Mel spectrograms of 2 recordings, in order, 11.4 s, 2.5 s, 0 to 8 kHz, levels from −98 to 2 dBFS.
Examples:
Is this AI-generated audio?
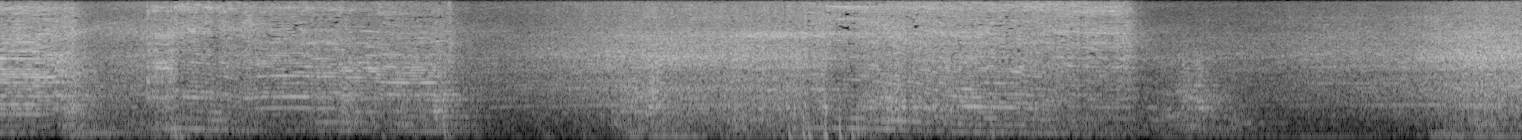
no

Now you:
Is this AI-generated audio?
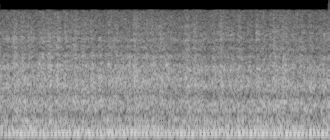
yes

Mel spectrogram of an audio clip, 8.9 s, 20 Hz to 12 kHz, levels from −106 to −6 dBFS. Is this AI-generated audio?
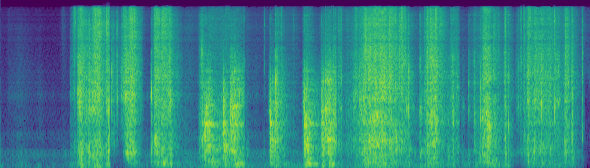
yes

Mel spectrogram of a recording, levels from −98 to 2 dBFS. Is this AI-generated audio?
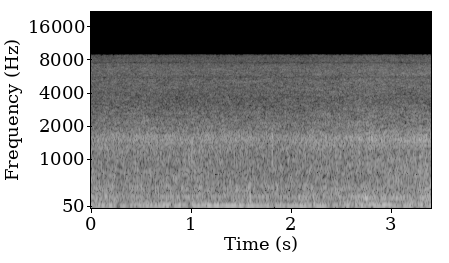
no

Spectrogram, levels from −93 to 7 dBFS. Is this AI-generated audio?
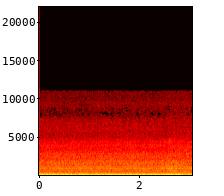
no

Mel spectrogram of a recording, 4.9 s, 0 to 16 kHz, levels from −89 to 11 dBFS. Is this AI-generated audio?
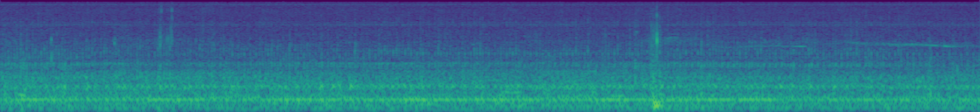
no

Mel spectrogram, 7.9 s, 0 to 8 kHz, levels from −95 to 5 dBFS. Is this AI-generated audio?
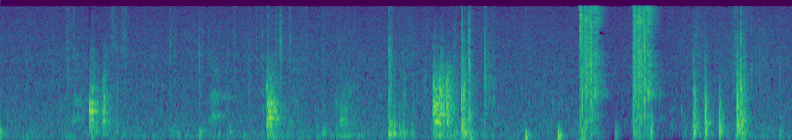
no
